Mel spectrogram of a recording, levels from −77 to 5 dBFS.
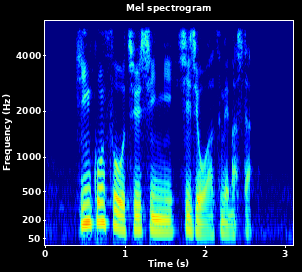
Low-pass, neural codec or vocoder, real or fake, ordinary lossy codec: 5.4 kHz; codec, 16 kHz, 8 kbps, FunCodec, trained on Chinese and English, 25 frames a second; fake; none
